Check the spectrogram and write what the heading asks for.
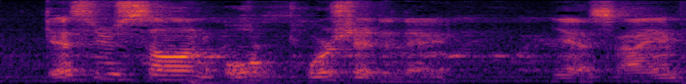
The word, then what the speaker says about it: Porsche: It is pronounced Porsche, not Porsche. I mean, some people say Porsche, but the actual pronunciation, according to Germany, because it is a German-made vehicle, is Porsche.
